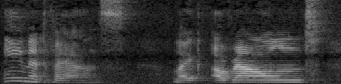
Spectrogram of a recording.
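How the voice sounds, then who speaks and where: Audible room echo surrounds a woman speaking with a Brazilian Portuguese accent and ordinary pitch variation. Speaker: test taker sharing exam tips. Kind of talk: casual tutorial vlog. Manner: hesitant, many fillers.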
